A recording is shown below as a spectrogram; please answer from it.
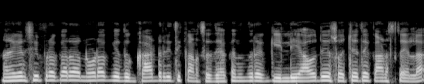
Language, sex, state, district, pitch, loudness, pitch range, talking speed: Kannada, male, Karnataka, Raichur, 165 Hz, -13 LUFS, 155-185 Hz, 185 wpm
